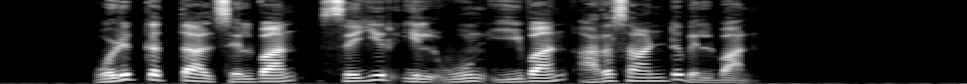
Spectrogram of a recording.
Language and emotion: Tamil, neutral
